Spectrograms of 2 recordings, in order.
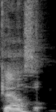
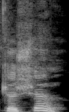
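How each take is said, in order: First: The name is said as Castle. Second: The name is said as Kashel. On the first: It is how the family says the name. The speaker calls it right. "It's pronounced Castle" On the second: It is a literal reading of the spelling. The speaker calls it wrong. "phonetically, your name to me is Kashel"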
